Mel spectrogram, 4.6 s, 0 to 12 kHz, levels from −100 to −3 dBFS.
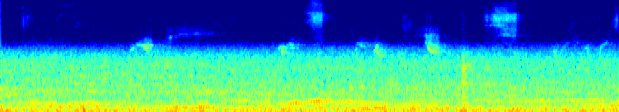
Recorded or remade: recorded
